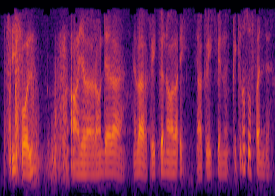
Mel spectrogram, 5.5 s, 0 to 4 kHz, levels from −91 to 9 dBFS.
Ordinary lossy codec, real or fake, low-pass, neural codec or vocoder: MP3, 24 kbps; real; 3.6 kHz; none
